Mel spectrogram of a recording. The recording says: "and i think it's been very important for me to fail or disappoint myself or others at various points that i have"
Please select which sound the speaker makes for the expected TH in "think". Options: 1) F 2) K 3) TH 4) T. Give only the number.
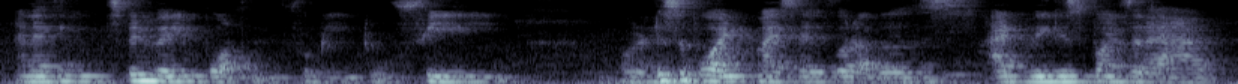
4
